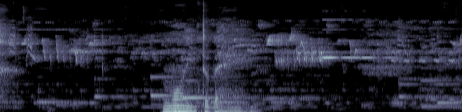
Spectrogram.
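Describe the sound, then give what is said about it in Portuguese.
Birds chirp and sing steadily throughout, with bright overlapping calls. A calm voice briefly speaks over the birdsong partway through. “Enquanto seu cérebro pode imaginar os pássaros cantando e bailando no ar.”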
